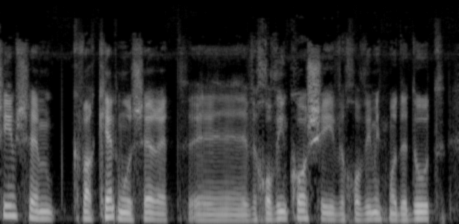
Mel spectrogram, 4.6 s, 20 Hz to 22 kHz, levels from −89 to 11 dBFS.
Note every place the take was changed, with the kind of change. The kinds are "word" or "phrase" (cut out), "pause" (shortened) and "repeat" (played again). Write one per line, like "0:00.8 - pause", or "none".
0:01.1 - word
